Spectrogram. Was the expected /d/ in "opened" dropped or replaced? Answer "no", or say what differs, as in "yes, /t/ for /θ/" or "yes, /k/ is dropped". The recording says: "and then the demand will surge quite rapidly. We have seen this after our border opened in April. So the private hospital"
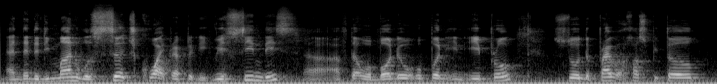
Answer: yes, /d/ is dropped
